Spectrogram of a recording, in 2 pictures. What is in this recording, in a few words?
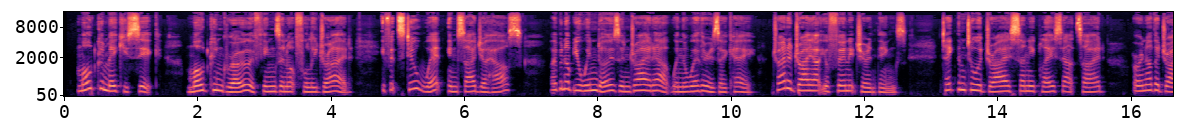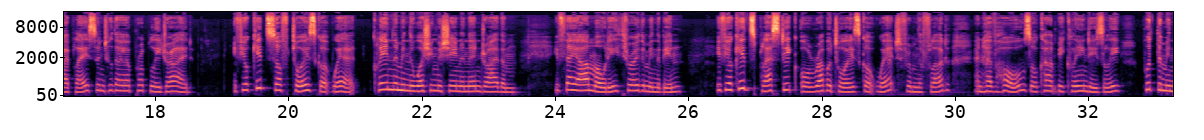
mould plain english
